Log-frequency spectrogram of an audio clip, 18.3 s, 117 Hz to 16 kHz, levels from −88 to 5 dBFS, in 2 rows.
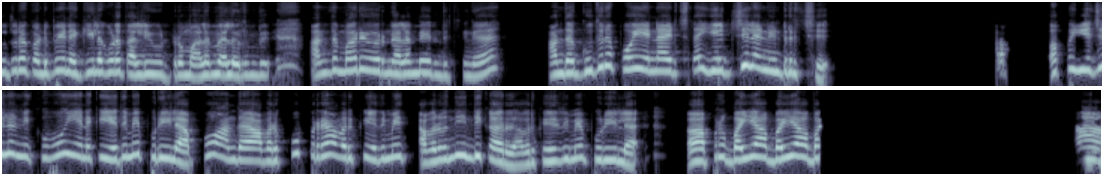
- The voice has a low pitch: No, very high, 280 Hz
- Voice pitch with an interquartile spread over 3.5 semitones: Yes, average, 4.2 semitones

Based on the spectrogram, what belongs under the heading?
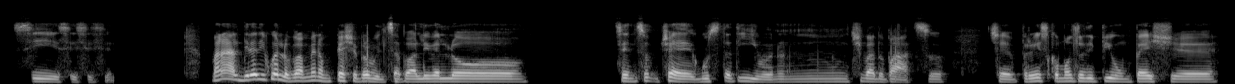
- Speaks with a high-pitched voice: No, low, 135 Hz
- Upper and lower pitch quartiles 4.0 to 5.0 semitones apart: No, average, 2.8 semitones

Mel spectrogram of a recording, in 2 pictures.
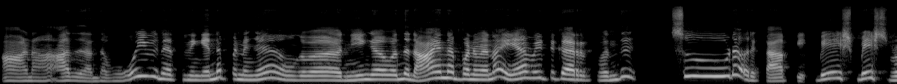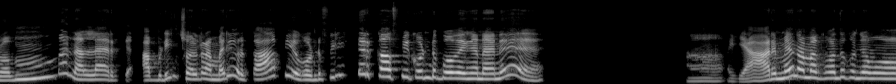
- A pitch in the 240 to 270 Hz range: Yes, very high, 255 Hz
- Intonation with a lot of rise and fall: Yes, wide, 6.7 semitones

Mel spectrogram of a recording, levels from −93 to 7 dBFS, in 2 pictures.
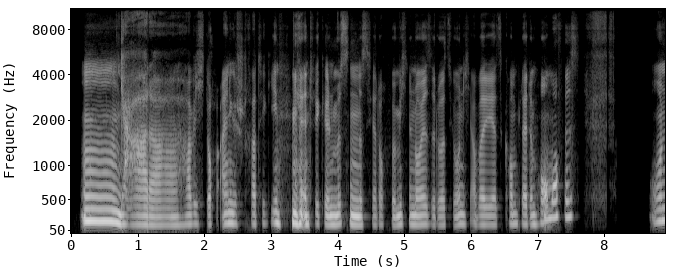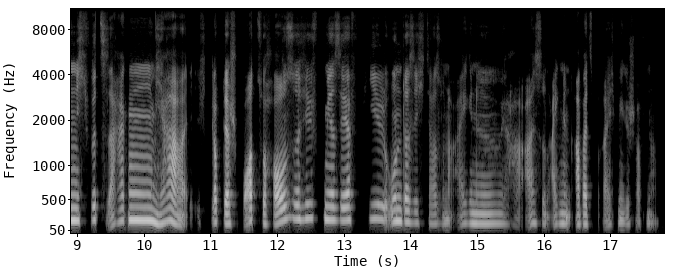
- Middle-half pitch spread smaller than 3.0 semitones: No, wide, 5.4 semitones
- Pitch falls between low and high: Yes, medium, 145 Hz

